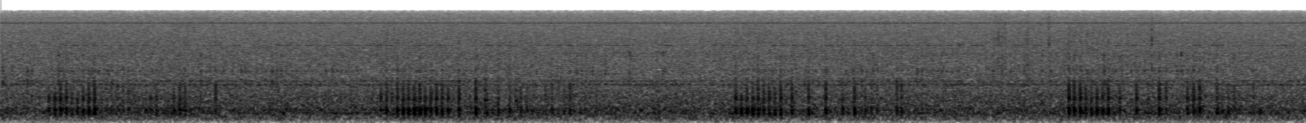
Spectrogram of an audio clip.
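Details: A massaged domestic cat, one of four including fourteen-year-old Heidi, purrs steadily; four distinct surges of low rumbling arrive about every two and a half seconds, separated by softer stretches.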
